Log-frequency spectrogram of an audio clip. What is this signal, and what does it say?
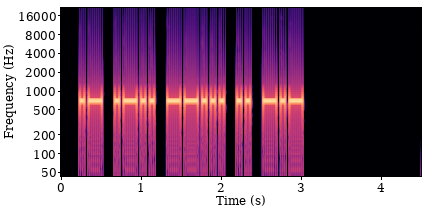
Morse code, heard as a keyed tone, about 26 wpm, 700 Hz. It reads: AL7IK
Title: Speed Racing - USA 2x2 Call Signs 22wpm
